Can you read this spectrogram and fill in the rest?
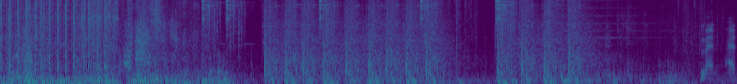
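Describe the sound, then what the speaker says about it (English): Rapid, dense gunfire fills a round of Counter-Strike: Global Offensive Danger Zone, with loud bursts and fusillades running nearly continuously and two short gaps, while players talk over the shooting. "I think he was shooting on you."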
